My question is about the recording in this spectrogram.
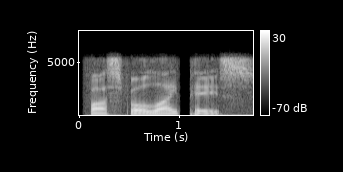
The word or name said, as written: phospholipase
